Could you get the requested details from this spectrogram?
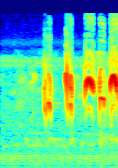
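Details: Short burst of yellow-eyed babbler song, with a few buzzy notes building into three loud, arched, ringing chirps.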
